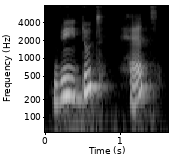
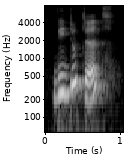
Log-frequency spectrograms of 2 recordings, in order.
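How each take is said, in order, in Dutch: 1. Het woord het wordt volledig en duidelijk uitgesproken. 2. Het woord het wordt gereduceerd en verzacht uitgesproken.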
